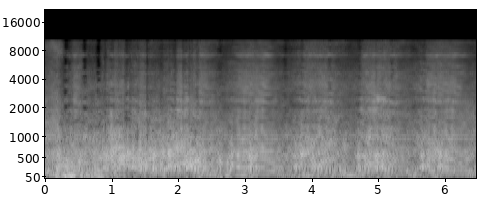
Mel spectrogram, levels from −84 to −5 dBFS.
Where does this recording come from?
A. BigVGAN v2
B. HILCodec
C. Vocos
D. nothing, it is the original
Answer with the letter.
C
